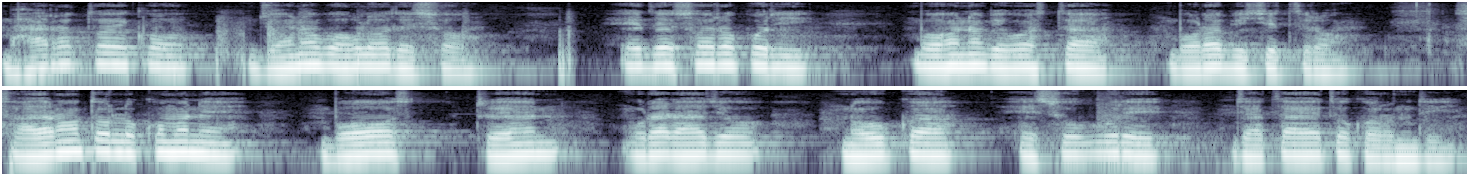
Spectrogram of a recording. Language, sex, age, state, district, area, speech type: Odia, male, 45-60, Odisha, Boudh, rural, spontaneous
